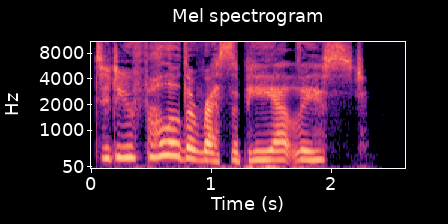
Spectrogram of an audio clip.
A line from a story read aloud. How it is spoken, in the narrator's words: Her voice wobbled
